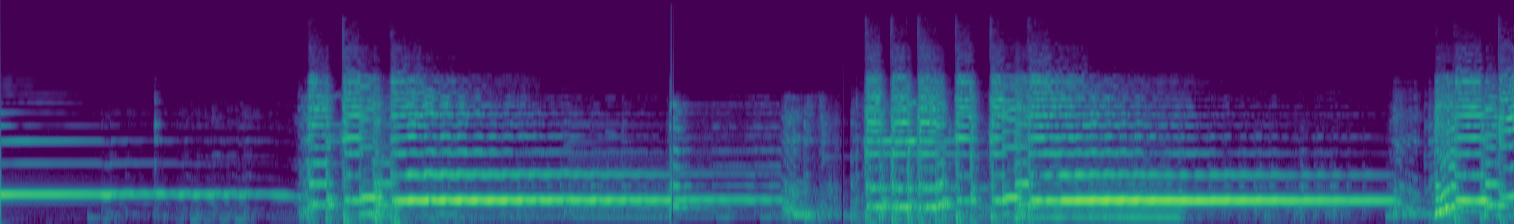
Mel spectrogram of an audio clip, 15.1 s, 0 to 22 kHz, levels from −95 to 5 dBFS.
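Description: From 6.71 to 8.43 s the sound turns dull and boxy, with nothing above 3.8 kHz, after a 20 ms gap, likely an input switched to a poorer device. The short silence and a new, faint noise floor far below the signal set it apart from simple filtering.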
